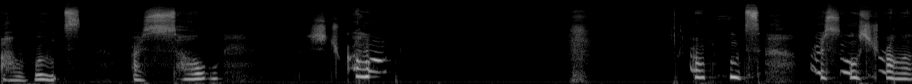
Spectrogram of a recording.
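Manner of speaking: crying through a hoarse voice, drawn out. Talking about the feeling left after a weekend with family, crying, hoarse voice. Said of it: "I'm crying with a hoarse voice now".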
